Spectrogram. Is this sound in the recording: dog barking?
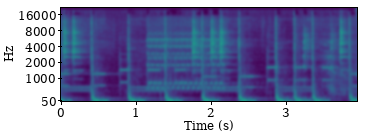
no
